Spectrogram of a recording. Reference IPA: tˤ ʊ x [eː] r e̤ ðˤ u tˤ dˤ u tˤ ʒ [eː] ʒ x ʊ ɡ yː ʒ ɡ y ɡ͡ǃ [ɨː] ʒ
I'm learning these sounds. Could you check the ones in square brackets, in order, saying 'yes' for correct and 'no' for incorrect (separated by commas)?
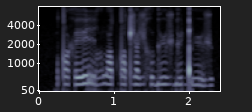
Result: yes, no, no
